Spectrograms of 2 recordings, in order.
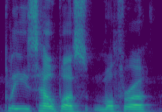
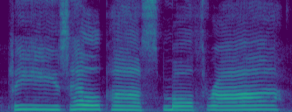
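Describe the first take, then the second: First: Said in the usual way. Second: Much higher, very slow, eerie; slow high creepy twin voice. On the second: Acted. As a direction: plead like ghost children. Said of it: "creepy twin shtick".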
